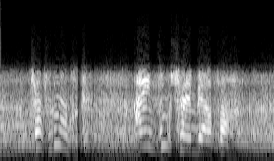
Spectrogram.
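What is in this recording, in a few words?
German searchlight mood med, speech; War Thunder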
